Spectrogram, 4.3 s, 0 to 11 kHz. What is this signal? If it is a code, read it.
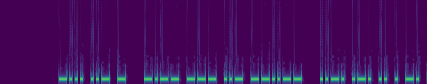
Morse code, heard as a keyed tone, about 46 wpm, 700 Hz. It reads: BUT YOU, FRIEN
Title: A Sound Of Thunder 45wpm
